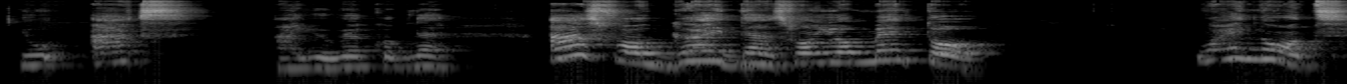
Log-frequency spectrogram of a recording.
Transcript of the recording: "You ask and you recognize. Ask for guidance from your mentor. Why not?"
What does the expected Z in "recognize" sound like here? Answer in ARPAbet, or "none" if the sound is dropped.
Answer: none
